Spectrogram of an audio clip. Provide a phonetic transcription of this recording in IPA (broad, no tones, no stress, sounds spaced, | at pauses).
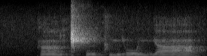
k ã ǁʰ ũ x nʲ o nʲ a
